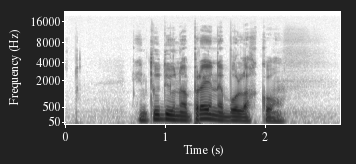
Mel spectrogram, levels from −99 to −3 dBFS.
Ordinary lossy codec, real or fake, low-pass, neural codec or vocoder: none; real; 19.8 kHz; none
